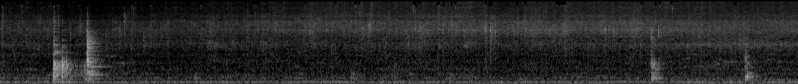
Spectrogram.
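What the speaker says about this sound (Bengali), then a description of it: "ভাজা প্রায় হয়ে গেছে, এখন আমি আলু কুচি দিয়ে দিলাম।" Chopped potatoes fry with onion and garlic in a tablespoon of oil, giving a continuous low sizzle with a couple of clattering stirs early on and two more near the end, close by and without talk.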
